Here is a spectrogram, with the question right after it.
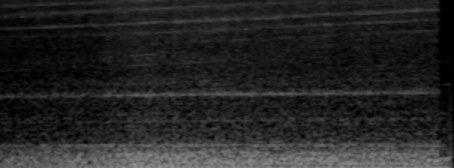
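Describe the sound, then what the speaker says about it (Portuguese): A jet airliner takes off at full power, its engines producing a loud, continuous roar with a high whine that holds steady throughout before cutting off abruptly at the end. "Decolagem a toda potência."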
